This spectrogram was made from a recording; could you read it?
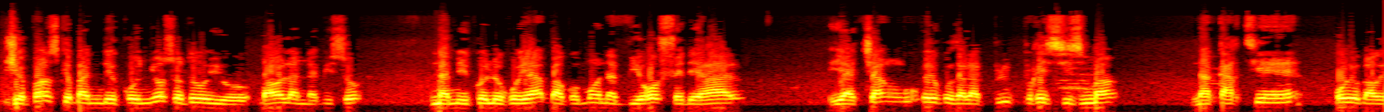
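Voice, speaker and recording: A man's voice: mid-range voice, mellow, husky, no echo, rough recording. A man answering interview questions as a party official, speaking in a speechlike way to the public.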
